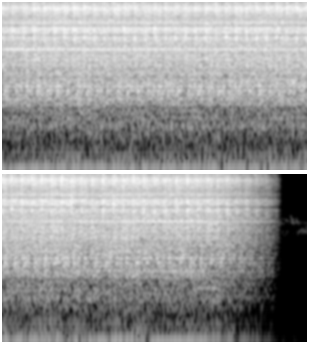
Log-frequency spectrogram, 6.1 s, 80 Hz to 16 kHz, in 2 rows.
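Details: 1988 Lotus Esprit, first start after sitting, hot-wired with new injectors and plug wires: lumpy, uneven idle with a wavering low beat before it dies. Smoky, likely from WD-40 in the cylinders; air-fuel mixture is off.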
